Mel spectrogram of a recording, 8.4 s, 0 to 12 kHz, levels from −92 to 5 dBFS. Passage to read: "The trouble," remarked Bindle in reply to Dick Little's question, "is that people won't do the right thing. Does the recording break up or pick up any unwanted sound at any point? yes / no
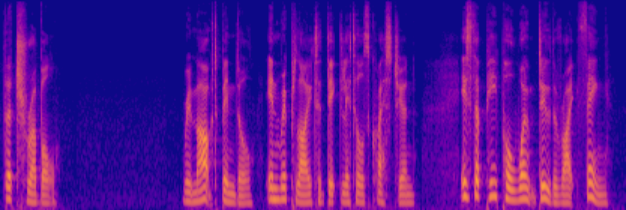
no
